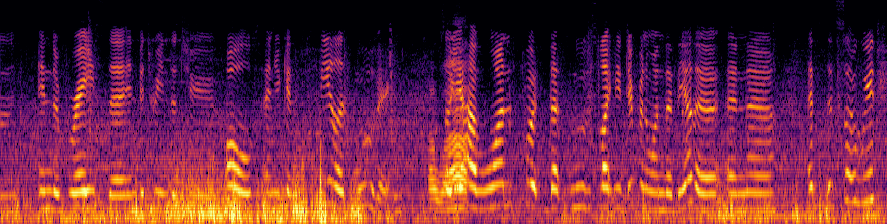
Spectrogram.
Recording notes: our podcast recorded in a makeshift sit-in area on the pier and among storage containers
